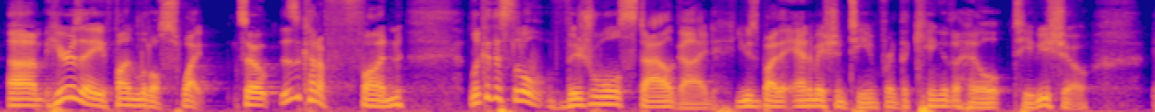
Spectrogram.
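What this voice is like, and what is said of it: Sniffly, slightly congested voice. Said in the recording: “Feeling a little sniffly, so if my voice sounds weird”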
